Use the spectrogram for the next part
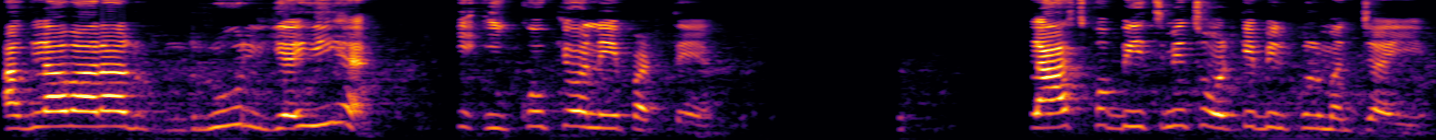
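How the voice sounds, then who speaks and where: High-voiced woman teaching a class. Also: lively intonation, unhurried, pauses often, slight background noise, low-quality recording. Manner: asks the class questions and answers them herself; coaxing, reassuring. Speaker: English pronunciation teacher. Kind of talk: online classroom lesson.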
